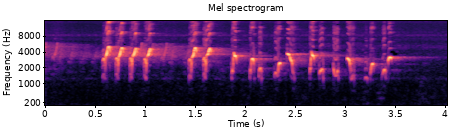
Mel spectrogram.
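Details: Songbird; song; singing duel with wild birds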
